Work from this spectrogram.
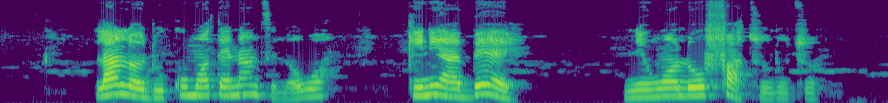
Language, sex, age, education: Yoruba, female, 15-29, tertiary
